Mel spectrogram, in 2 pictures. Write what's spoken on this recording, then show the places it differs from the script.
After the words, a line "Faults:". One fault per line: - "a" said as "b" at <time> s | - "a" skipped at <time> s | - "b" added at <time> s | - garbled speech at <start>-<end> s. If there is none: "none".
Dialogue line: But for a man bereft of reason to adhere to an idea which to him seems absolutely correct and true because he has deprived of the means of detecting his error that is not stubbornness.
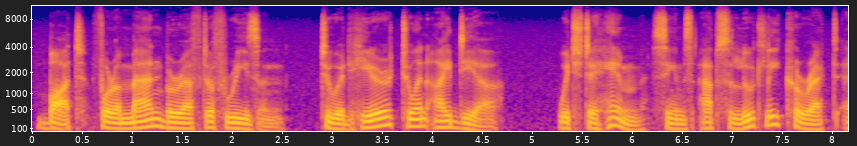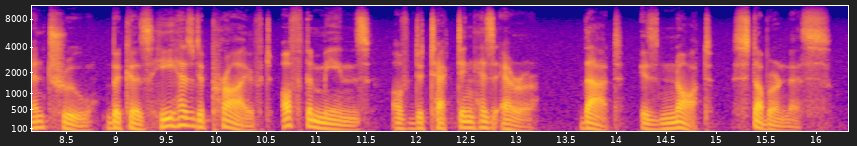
But for a man bereft of reason to adhere to an idea which to him seems absolutely correct and true because he has deprived of the means of detecting his error that is not stubbornness.
Faults:
none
